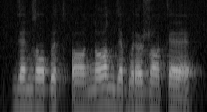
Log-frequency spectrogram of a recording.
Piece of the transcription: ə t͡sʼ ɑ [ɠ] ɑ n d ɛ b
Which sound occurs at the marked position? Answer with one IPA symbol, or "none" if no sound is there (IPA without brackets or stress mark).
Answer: ŋ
